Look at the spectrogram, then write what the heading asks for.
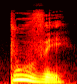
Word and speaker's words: pouvez: A Z like that. Okay? Remember you pronounce it E. Okay? Vous pouvez. Vous pouvez.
